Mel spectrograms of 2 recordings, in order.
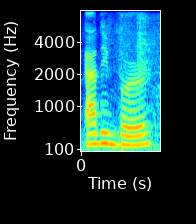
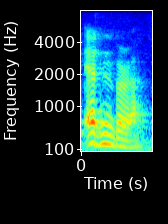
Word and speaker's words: Edinburgh: Will sound to a Scotsman from Edinburgh. Okay, the American pronunciation is Edinburgh because we don't know how to say it right.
